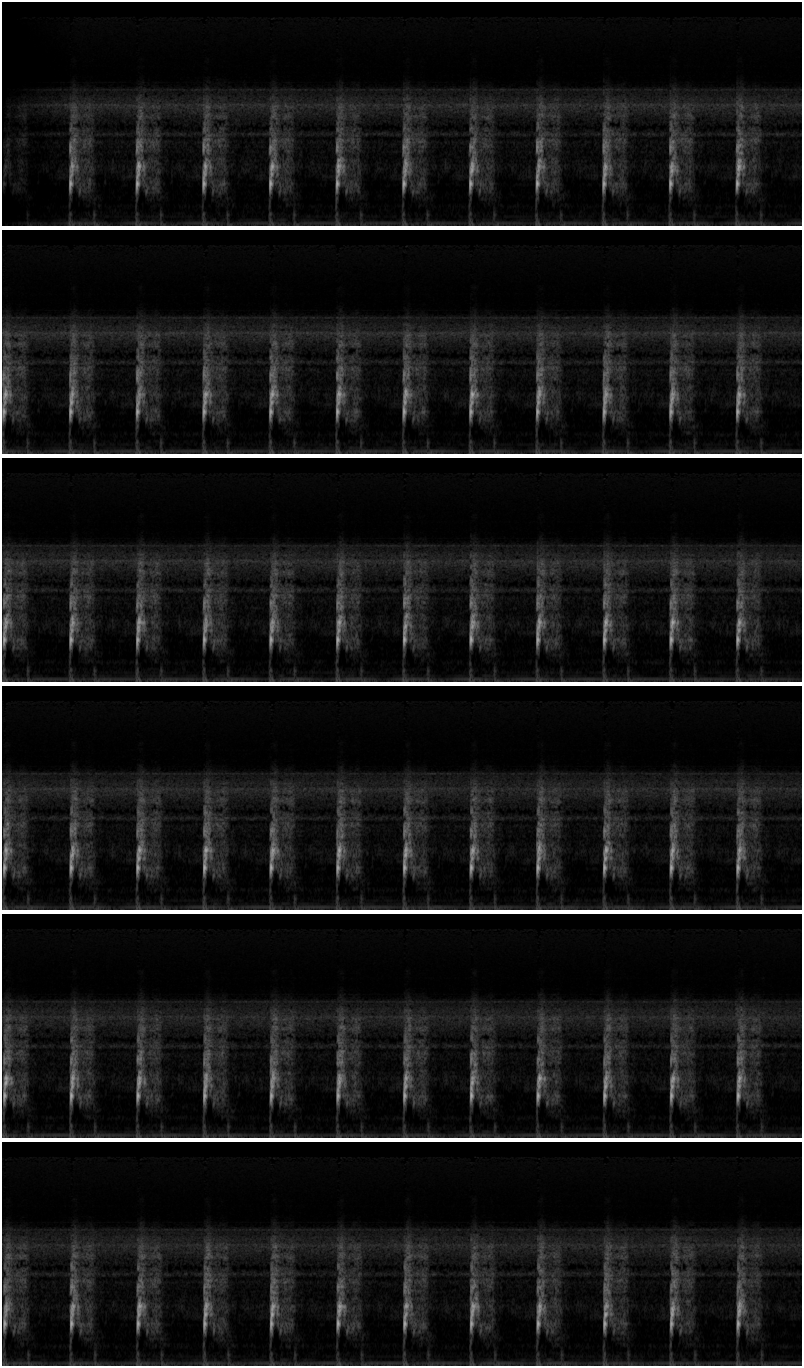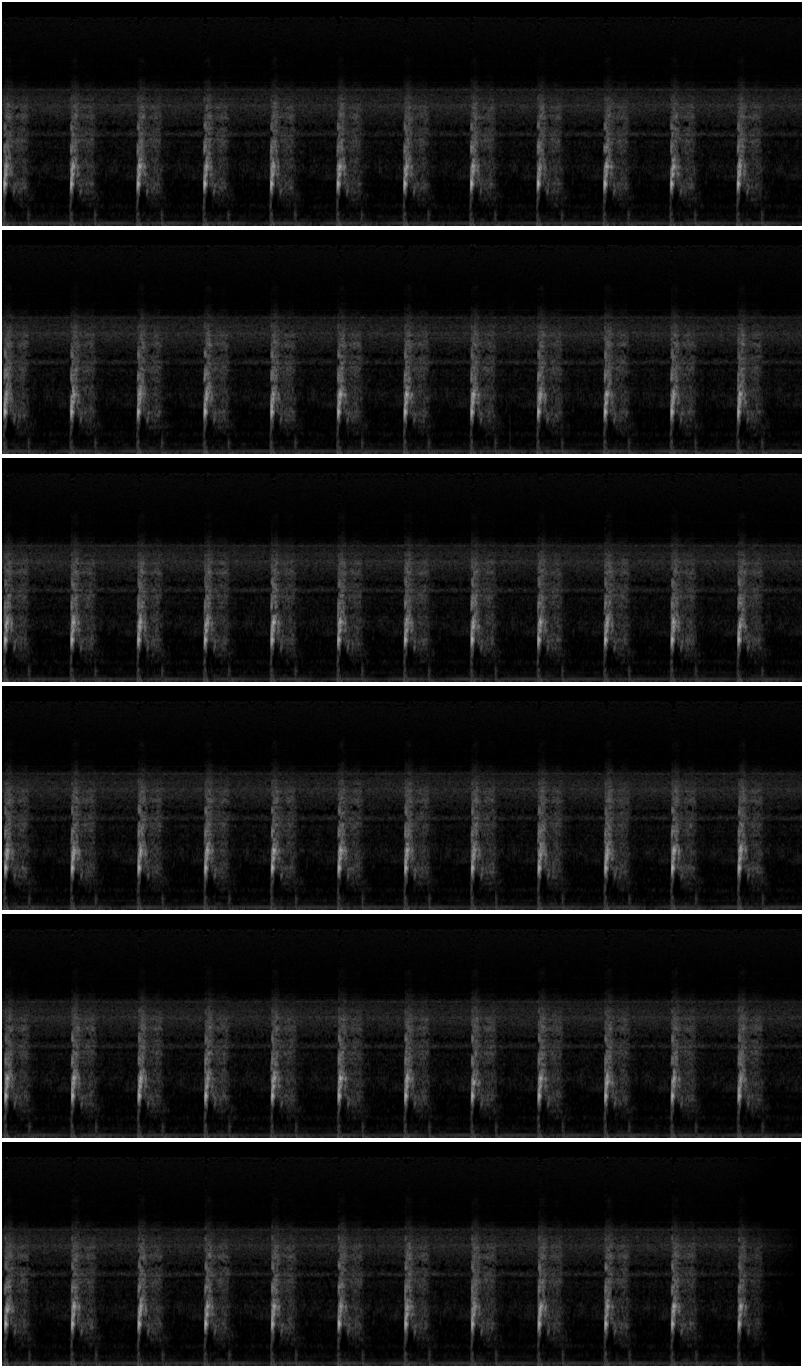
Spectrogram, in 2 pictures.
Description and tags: CTI Cryocooler Supply Hose
Contact microphone recording of the supply side hose on a CTI cryocooler
Mono, Industrial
